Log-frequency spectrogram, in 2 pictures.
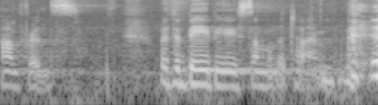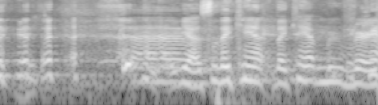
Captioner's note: laughter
